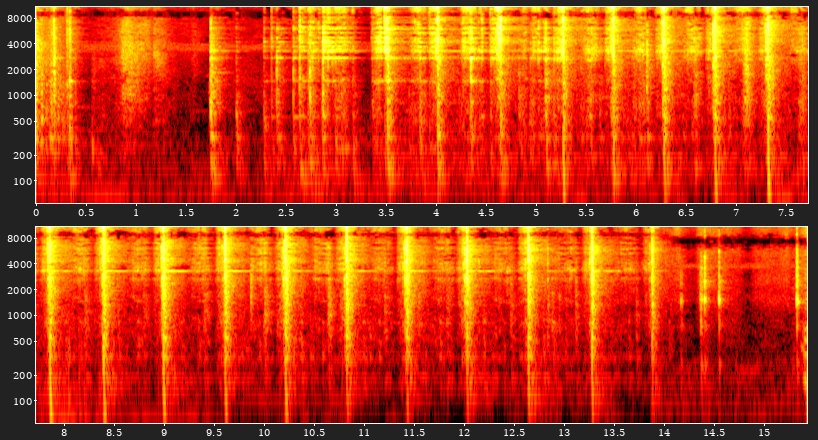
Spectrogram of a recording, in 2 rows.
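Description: Hot oil seal spacer hammered down onto a 1975 Series 3 Land Rover differential axle with a bar, a long run of sharp, evenly spaced metallic strikes, loud and close, with no talk.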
